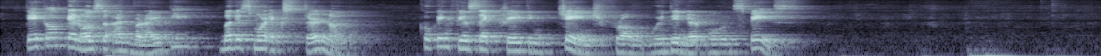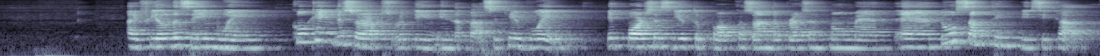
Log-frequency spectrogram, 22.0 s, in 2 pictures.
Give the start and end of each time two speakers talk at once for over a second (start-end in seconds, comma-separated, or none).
none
